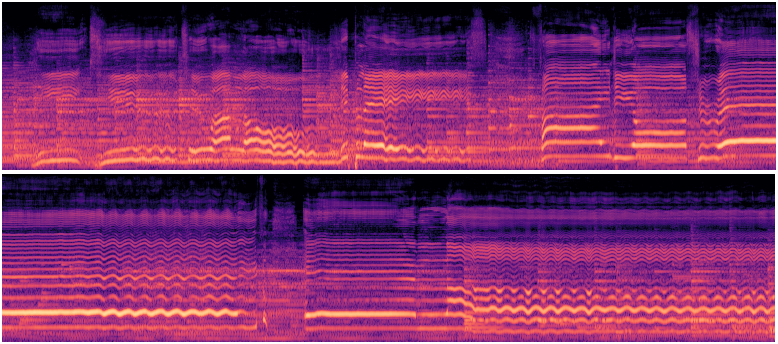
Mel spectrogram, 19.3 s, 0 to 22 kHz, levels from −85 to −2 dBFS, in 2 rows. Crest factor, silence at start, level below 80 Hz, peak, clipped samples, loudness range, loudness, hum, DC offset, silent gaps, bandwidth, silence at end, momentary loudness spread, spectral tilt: 12 dB; 0 s; -56 dBFS; -6 dBFS; under 0.1%; 7 LU; -17 LUFS; none; under 0.1%; none; 14 kHz; 0 s; 11 LU; -4 dB/octave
